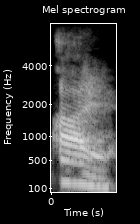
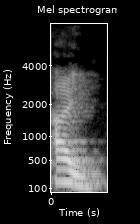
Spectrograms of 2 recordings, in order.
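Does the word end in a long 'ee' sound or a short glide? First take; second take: short glide; long ee. First: The word ends in a short 'y' glide. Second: The word ends in a drawn-out 'ee' sound. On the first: The speaker calls it right. "इसको हम लोग बोलेंगे आय" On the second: The speaker calls it wrong. "ज्यादातर लोग यही बोलते हैं आई ... वो गलत है"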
